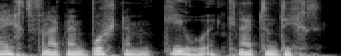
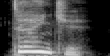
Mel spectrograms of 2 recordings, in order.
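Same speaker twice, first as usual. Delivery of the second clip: high, loud startled cry; a shout that breaks with surprise; voice cracking in shock; 14 semitones higher, 9 dB louder than usual. A narrator's reading. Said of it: "Zijn stem slaat over". (de oude schilder schrikt en roept met overslaande stem)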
